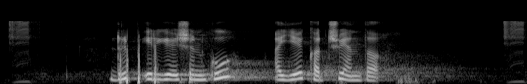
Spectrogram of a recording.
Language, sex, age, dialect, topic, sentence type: Telugu, female, 25-30, Utterandhra, agriculture, question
